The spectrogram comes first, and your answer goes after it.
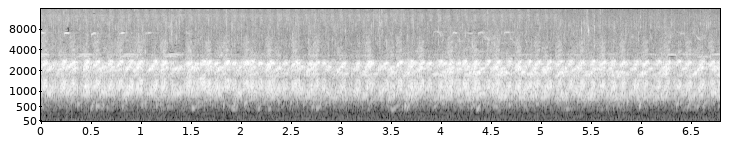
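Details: Loud, steady chorus of frogs beside a river, many callers croaking at once in a dense, buzzing, pulsed texture that never pauses.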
